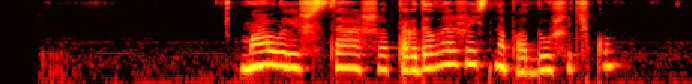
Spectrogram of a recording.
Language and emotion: Russian, neutral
